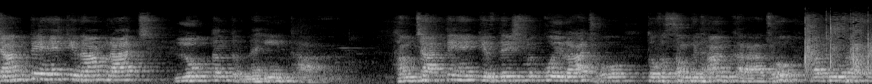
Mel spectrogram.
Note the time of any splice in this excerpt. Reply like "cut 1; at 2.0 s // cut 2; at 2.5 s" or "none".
none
